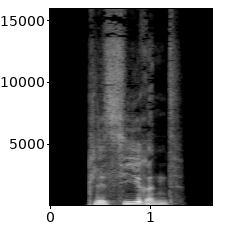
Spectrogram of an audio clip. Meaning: present participle of plissieren
- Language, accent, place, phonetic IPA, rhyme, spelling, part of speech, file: German, Germany, Berlin, [plɪˈsiːʁənt], -iːʁənt, plissierend, verb, De-plissierend.ogg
